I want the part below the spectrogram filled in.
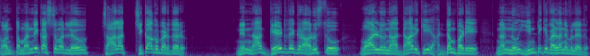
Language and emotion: Telugu, angry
